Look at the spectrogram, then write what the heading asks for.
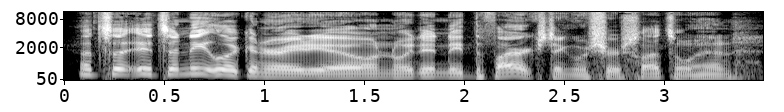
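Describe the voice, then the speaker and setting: A man's voice: medium pitch, big pitch swings, fast, background noise. A middle-aged man co-hosting a casual tech chat, speaking into a studio microphone. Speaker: co-host. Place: cluttered indoor basement studio. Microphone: podcast mic on boom arm.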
